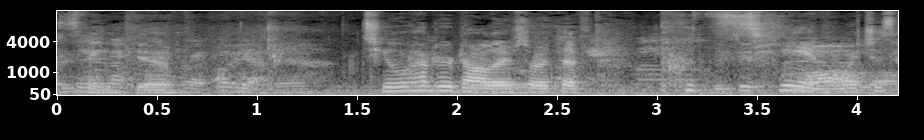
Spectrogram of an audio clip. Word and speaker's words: poutine: $200 worth of poutine, which is how you say it officially.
